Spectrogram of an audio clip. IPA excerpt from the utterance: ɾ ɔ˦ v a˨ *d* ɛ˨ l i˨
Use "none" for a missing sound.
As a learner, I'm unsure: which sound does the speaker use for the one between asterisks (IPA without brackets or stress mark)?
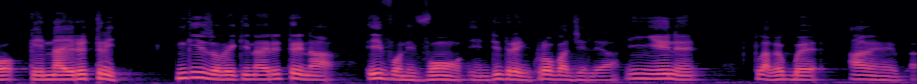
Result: d͡ʒ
